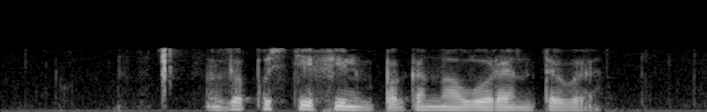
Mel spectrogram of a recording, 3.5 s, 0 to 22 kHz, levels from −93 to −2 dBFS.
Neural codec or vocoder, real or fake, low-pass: none; real; 3.6 kHz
